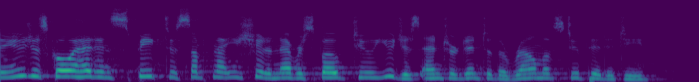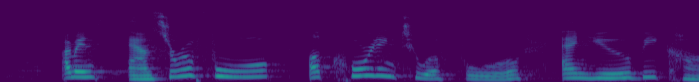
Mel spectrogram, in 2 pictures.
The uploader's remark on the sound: live teaching from House of Glory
